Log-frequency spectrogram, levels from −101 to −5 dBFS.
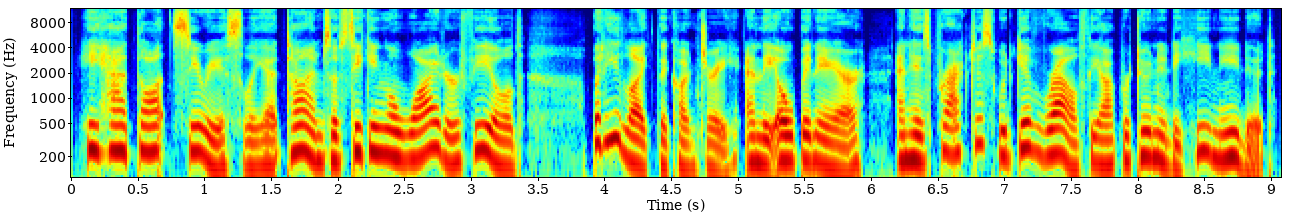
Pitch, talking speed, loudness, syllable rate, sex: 190 Hz, 200 wpm, -17 LUFS, 5.5 syllables/s, female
